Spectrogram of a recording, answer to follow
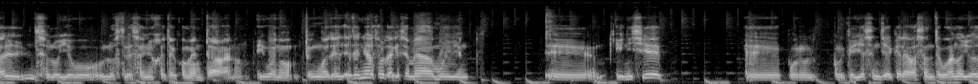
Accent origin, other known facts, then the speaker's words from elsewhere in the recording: Peru; peruano, tengo 24 años.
